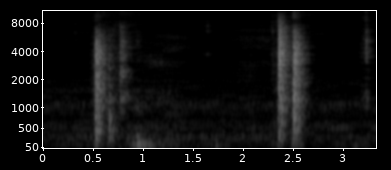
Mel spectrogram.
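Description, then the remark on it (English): Dice rattle and clatter in two quick bursts about two seconds apart, each a crisp cluster of sharp clicks, with a few faint ticks between and after. No one speaks. “Roll that dice.”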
